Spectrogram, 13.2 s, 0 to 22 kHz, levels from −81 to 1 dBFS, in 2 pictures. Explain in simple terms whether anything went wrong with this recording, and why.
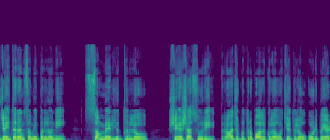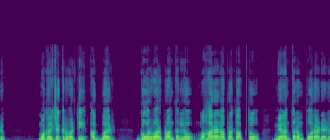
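Something did go wrong: the s sounds and the airy top of the speech come across gritty and lisping, and it stays that way the whole way through. That's likely HE-AAC compression, which keeps only the lower sound and fakes the treble by copying it upward.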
